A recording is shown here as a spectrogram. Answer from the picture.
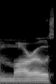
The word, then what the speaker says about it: Morrow: Yeah, you can follow me on Instagram or TikTok at Martin M. Morrow, spelled like tomorrow.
